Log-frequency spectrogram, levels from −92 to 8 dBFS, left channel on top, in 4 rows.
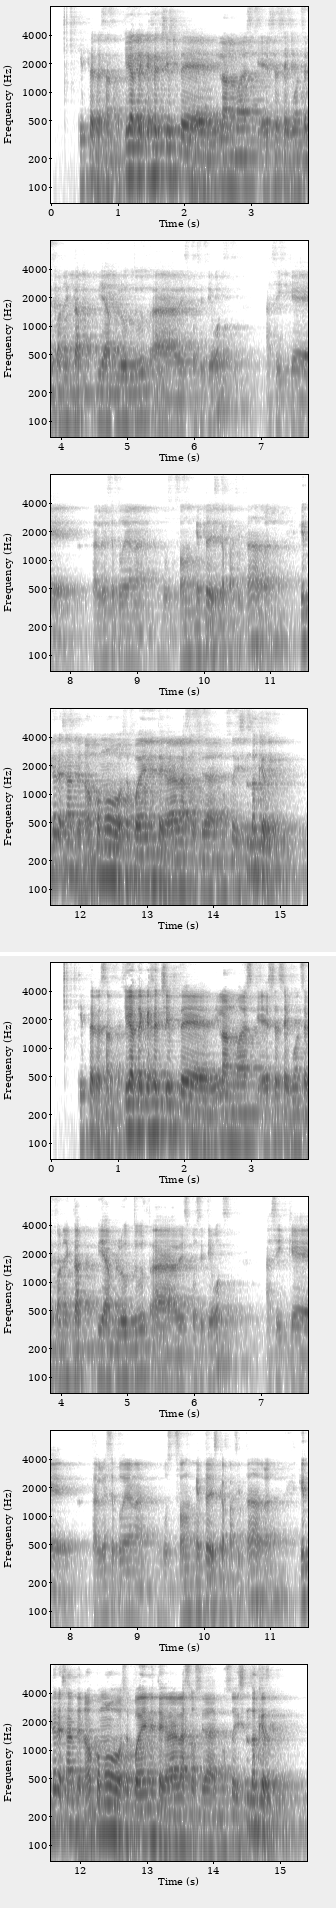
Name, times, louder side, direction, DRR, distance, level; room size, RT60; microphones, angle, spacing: voice 1, 0.4-6.4 7.1-7.9 8.3-9.1 9.4-10.3 10.6-11.1 11.4-14.8, right 2 dB, 90° right, 8 dB, 3.9 m, -32 dB
27.0 x 25.5 x 8.3 m, 1.3 s
head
